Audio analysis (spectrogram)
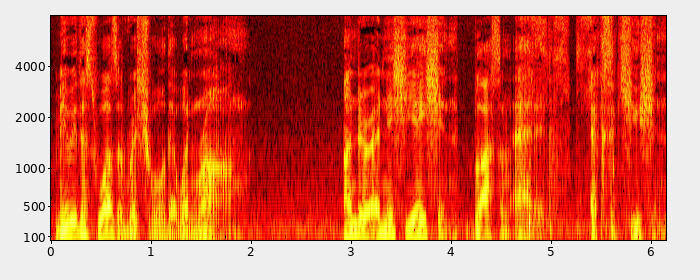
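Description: The serious narrator of a scripted police mystery. His voice is very deep yet moves with lively inflection, over a slight low rumble. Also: a little slow, heavily acted. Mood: serious, narrating. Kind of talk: scripted crime story narration.

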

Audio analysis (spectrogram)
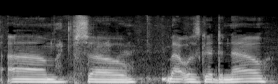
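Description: A man hosting a podcast in casual chat, informal and halting as he goes. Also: medium pitch, level tone, darkish tone. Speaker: podcast host.

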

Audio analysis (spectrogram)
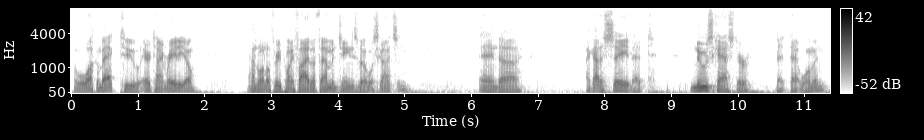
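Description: A man's voice: a little slow, a little mellow. A man, hosting a radio show in loose, joking, rambling banter. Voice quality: baritone. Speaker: radio host.

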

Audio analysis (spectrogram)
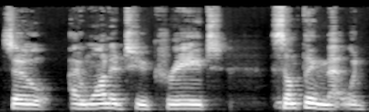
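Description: A man's voice: a little high, level tone, takes it slowly, vocal fry. Reflective man explaining his writing. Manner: reflective, thinks aloud with restarts. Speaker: writer and show creator. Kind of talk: casual behind-the-scenes chat.

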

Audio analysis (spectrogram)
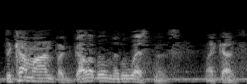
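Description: An actor playing a practical young American husband, matter-of-fact and easygoing, in 1940s radio style. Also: male voice, mid-range voice, very animated, fast talker, lightly acted. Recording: muffled, noisy old radio recording.

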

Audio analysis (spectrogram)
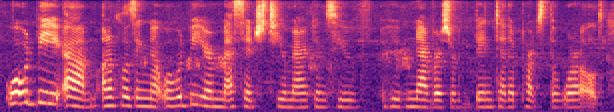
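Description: A woman's voice: medium pitch, fairly even intonation, brisk, warm tone, slight background noise. A woman hosting an interview, asking long, rambling questions. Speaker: interviewer, host.

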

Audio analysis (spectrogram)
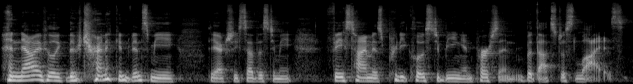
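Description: A woman's voice: sits low, fast talker. A woman with an American accent co-hosting an interview podcast, conversational, articulate and analytical. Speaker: podcast co-host.

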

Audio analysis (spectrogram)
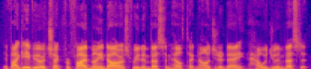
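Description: A man's voice: mid-range voice, rapid-fire, bright, forceful tone, no echo. A man hosting an interview podcast, asking questions and closing the episode in an upbeat, polished way. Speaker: podcast host.

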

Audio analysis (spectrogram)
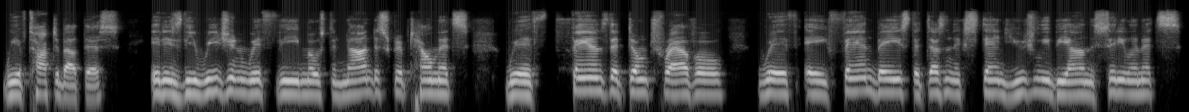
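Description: Higher-pitched man hosting a sports podcast. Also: fairly even intonation, measured pace, a little mellow, no echo, clean studio sound. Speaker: podcast host. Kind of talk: sports betting podcast talk.

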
